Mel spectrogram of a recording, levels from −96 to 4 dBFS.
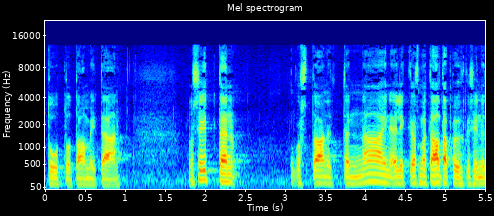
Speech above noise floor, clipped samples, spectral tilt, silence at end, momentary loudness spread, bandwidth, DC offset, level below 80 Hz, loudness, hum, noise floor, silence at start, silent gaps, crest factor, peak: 36 dB; under 0.1%; -5 dB/octave; 0 s; 13 LU; 13 kHz; under 0.1%; -68 dBFS; -24 LUFS; none; -60 dBFS; 0.05 s; none; 22 dB; -4 dBFS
